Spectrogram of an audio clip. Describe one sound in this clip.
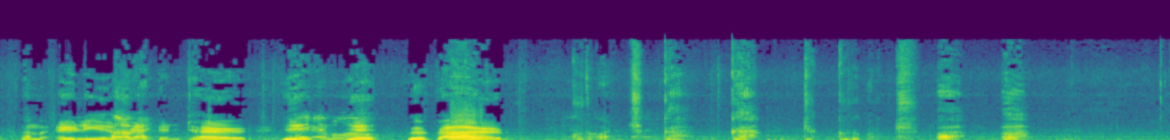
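A young man shouts and sings loudly and excitedly, close up.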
